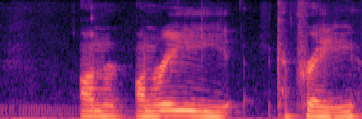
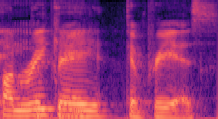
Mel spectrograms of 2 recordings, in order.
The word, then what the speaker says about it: Enrique Capriles: It's spelled Enrique Capriles, so I'm just Enrique? Yeah, Enrique. Enrique Capriles. Capriles. Yeah, that sounds better.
